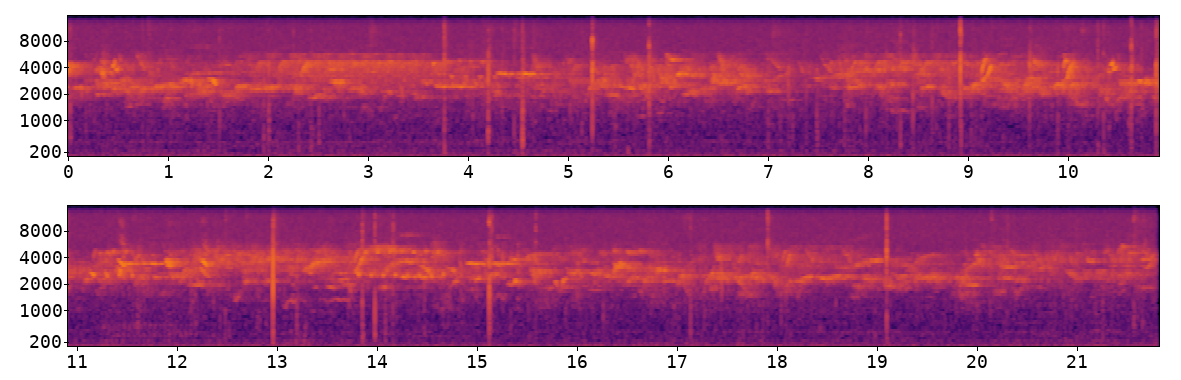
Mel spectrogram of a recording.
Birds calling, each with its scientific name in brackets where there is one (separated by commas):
Iiwi (Drepanis coccinea), Red-billed Leiothrix (Leiothrix lutea), Apapane (Himatione sanguinea), Hawaii Amakihi (Chlorodrepanis virens)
